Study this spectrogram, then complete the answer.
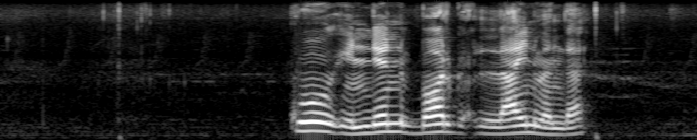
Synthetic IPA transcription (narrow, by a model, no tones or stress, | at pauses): koiɳɖijʌnbʌrɡlajnbʱʌnd̪a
